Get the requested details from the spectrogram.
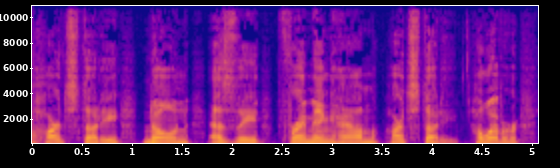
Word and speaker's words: Framingham: But Framingham is pronounced framing, as in one framing a picture, and ham, as in a Virginia ham.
